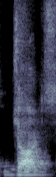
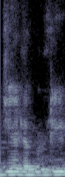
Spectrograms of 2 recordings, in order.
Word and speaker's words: JWT: have heard this so JWT stands for Json web tokens which is pronounced as jots you folks call it jot tokens you can call it JWT tokens whichever way you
